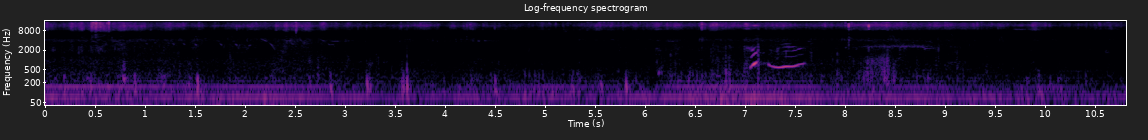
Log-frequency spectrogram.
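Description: Standard poodle puppies scampering on grass with light taps and rustles over a steady low hum. About seven seconds in there is one short, high animal call with a rising start, then a fainter call about a second later.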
